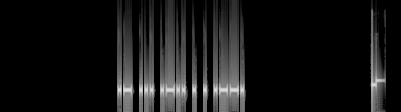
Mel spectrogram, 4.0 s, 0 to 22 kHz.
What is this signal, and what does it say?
Morse code, heard as a keyed tone, about 44 wpm, 700 Hz. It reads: ASLEEP
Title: Six Letter Words - 45wpm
